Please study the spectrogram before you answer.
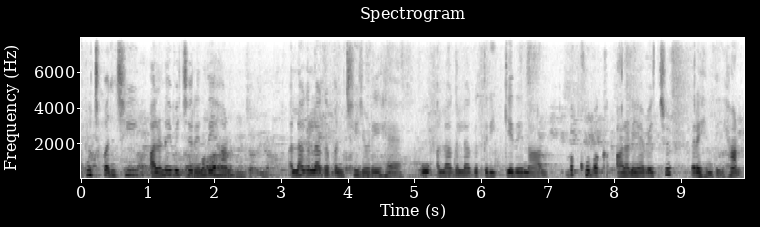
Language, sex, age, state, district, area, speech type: Punjabi, female, 45-60, Punjab, Jalandhar, urban, spontaneous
